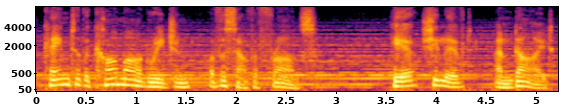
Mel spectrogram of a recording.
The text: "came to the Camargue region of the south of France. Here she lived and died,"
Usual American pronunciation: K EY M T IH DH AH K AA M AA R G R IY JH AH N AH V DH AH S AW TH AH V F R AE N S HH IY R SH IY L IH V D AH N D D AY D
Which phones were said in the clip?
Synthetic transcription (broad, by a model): K EY M T IH DH AH K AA M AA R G R IY JH AH N AH V DH AH S AW TH AH V F R AE N S HH IY R SH IY L IH V D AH N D D AY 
